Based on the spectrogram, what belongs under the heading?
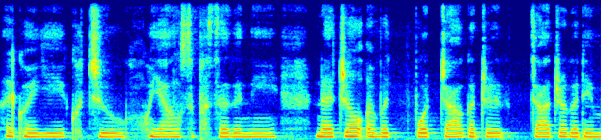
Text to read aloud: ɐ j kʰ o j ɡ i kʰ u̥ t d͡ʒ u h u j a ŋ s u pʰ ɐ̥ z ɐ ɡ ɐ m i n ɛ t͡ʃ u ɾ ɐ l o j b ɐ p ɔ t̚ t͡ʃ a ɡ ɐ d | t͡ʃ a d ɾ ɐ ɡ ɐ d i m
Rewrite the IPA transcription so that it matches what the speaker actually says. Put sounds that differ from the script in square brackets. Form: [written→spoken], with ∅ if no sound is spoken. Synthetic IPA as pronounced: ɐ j kʰ o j ɡ i kʰ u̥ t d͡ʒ u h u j a ŋ s u pʰ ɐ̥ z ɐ ɡ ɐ [m→n] i n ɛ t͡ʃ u ɾ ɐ l o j b ɐ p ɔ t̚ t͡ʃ a ɡ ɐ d | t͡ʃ a d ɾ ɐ ɡ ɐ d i m

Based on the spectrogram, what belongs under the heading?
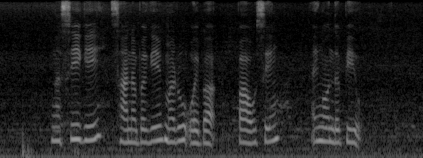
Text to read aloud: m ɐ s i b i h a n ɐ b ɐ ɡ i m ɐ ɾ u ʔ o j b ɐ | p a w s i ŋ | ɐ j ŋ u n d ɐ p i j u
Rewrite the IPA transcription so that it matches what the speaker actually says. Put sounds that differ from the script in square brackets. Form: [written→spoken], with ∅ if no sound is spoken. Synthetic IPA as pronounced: [m→ŋ] ɐ s i [b→ɡ] i [h→s] a n ɐ b ɐ ɡ i m ɐ ɾ u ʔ o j b ɐ | p a w s i ŋ | ɐ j ŋ [u→o] n d ɐ p i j u

